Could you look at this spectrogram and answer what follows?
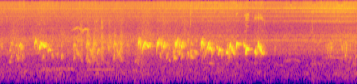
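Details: Red-whiskered bulbul singing in a morning song contest: scattered notes, then a loud run of rapid, rich chattering phrases for about three seconds, followed by near quiet with faint distant notes.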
